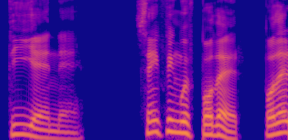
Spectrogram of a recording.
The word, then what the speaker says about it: tiene: And so because there is stress on the E, it will split into IE. So it's not tene, but it's tiene.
